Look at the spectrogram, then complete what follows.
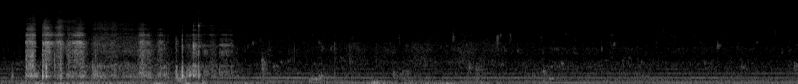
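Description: Water splashing and sloshing loudly for the first two seconds or so, then quieter, with a steady low hum underneath throughout.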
